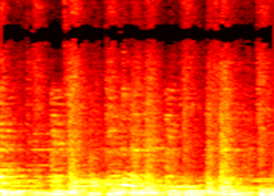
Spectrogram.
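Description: A live Brazilian soul-funk band playing a steady groove on drum kit, guitars and keyboard.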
